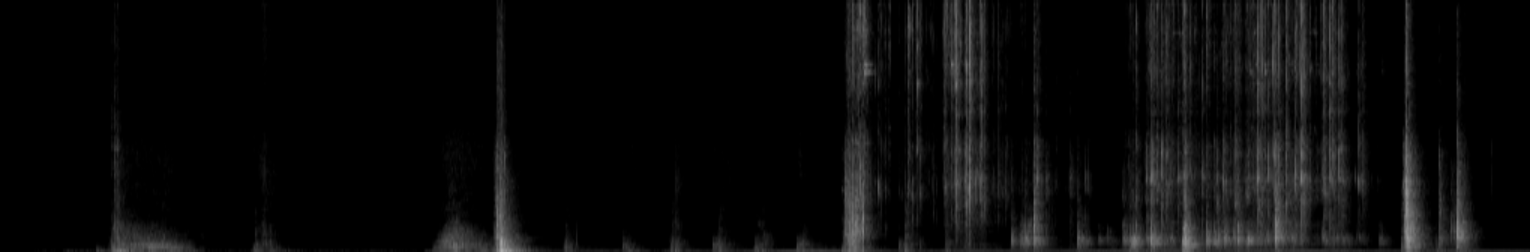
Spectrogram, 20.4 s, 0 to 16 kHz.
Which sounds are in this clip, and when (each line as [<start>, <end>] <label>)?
[1.44, 3.04] wardrobe or drawer
[5.77, 7.03] wardrobe or drawer
[7.50, 11.09] footsteps
[11.22, 14.12] keys
[14.91, 18.27] keys
[18.61, 19.76] door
